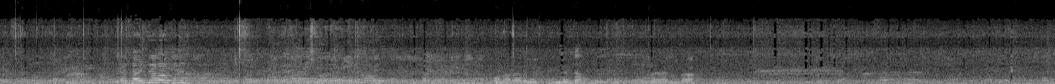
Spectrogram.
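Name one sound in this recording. A crowd of men chatter and call out outdoors.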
